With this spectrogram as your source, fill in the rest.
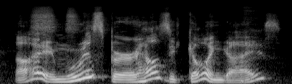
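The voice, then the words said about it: Imitates a cartoon ghost character's voice. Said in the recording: “That yokai ghost, the Whisper... That's Whisper voice.”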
